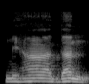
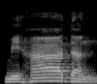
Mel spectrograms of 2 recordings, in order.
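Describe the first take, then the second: No difference in how they are said.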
